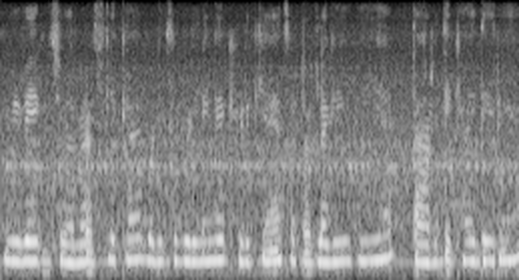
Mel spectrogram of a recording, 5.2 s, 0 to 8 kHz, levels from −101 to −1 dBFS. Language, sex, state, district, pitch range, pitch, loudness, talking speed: Hindi, female, Rajasthan, Nagaur, 205-215 Hz, 210 Hz, -17 LUFS, 220 wpm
